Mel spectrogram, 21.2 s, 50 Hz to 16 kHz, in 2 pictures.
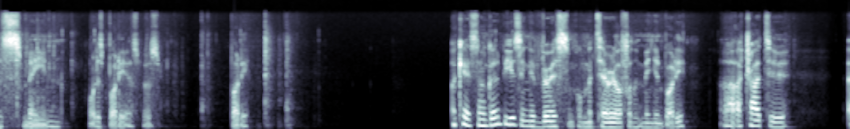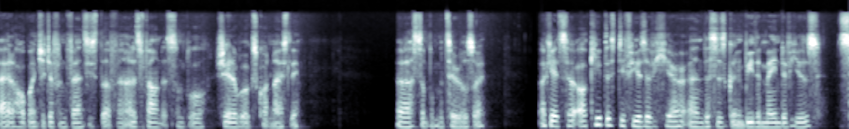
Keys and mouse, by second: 1.2 BackSpace, 1.3 BackSpace, 6.5-7.5 middle drag, 8.2-9.9 drag, 9.9 middle click, 15.5-17.2 middle drag, 17.2-21.2 drag.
